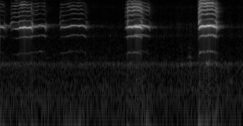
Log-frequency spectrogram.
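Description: Northern Lapwing giving four wheezy, high, slurred calls, each about half a second long, at uneven intervals against a quiet background.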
